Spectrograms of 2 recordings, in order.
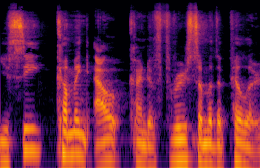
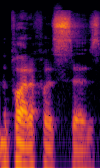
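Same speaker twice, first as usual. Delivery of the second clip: ordinary talk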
